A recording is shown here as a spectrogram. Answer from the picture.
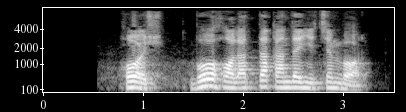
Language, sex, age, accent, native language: Uzbek, male, 12-17, Qashqadaryo, Uzbek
